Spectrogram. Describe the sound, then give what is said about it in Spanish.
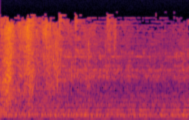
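Low, steady engine rumble of a car pulling up at the roadside at dusk beside an oil field, a continuous drone with no voices. “Anochece. Elma detiene el coche al borde de la carretera.”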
